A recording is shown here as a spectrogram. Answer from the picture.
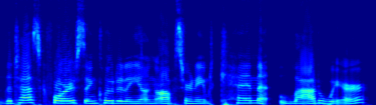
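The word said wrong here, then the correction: Landwehr: who... No. Ken Landweir.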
